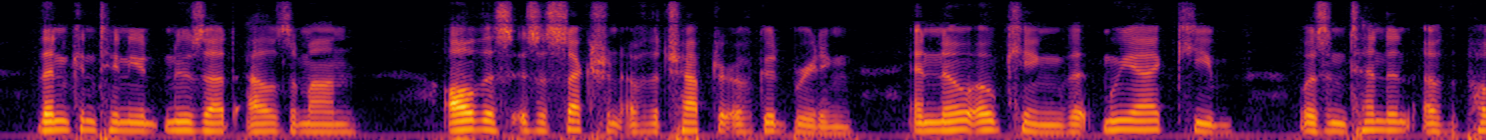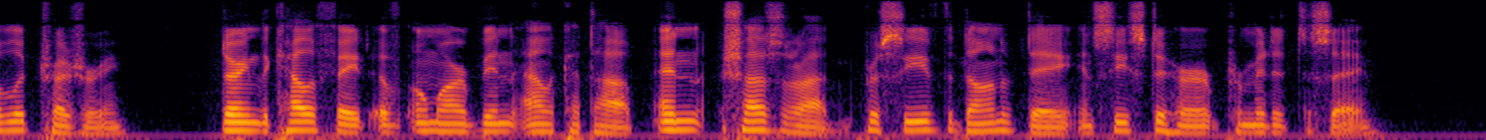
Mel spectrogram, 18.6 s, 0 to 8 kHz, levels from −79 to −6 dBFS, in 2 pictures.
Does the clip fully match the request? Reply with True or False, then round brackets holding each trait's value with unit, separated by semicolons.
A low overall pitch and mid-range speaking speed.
True (125 Hz; 160 wpm)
